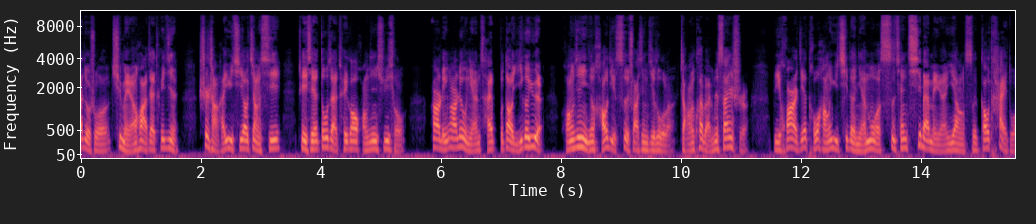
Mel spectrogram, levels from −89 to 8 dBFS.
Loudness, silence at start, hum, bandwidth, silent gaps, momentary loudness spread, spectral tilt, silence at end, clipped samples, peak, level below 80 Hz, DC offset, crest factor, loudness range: -22 LUFS; 0 s; none; 10.5 kHz; none; 8 LU; -6 dB/octave; 0 s; under 0.1%; -6 dBFS; -52 dBFS; under 0.1%; 16 dB; 2 LU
